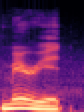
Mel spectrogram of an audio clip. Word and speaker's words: Marriott: No, it's Marriott. Rhymes with Elliott.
